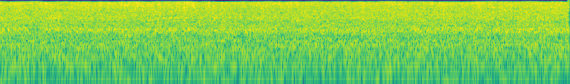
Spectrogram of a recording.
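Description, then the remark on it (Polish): A steady, dense rush of rainwater streaming off a roof during a thunderstorm, a continuous hiss and splash with no breaks or voices, like heavy runoff during a downpour. “Widzę strumienie wody spływające z dachu.”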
